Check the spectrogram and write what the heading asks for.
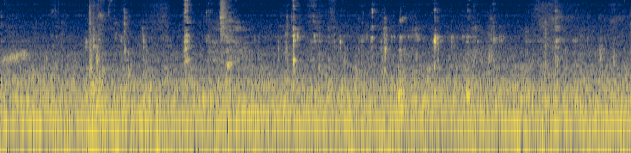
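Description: Faint chewing of a slice of red wine and black pepper salami: soft, irregular little mouth clicks over near silence.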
